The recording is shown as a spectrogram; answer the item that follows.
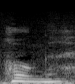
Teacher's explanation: the root syllable ha, vowel u, and then the nasalization of that. Hong. In Sanskrit, it would be hum, H-U-M, but in Tibetan they changed the end to an ng sound.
